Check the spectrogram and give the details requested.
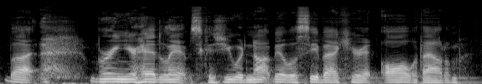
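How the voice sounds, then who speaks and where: A man's voice: on the low side, fairly even intonation, normal speed, darkish tone. A middle-aged man talking casually like a cave tour guide, pointing things out and giving viewers practical tips. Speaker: vlogger guiding viewers through caves. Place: inside a large rock cave. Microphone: action camera held close.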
